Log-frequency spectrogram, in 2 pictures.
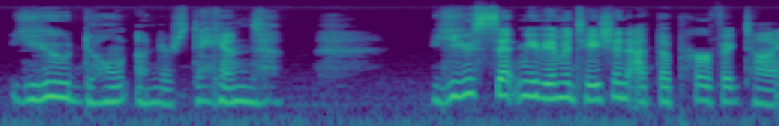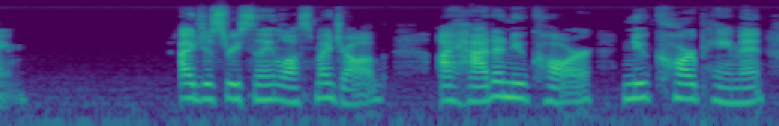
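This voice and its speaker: A woman's voice: medium pitch, fairly bright tone, close to an everyday voice. A woman plays a wide-eyed newcomer who is down on her luck in a sci-fi audio drama. Her mid-range voice is conversational and a little hesitant, full of wonder and curiosity.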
